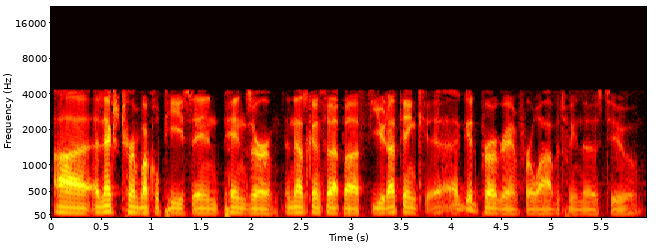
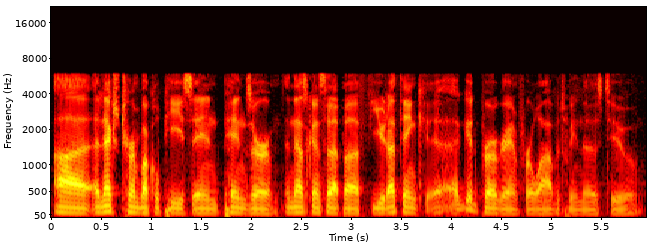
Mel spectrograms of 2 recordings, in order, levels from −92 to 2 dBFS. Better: second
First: garbled, watery; badly; nothing above 4 kHz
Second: garbled, watery; slightly; nothing above 6 kHz

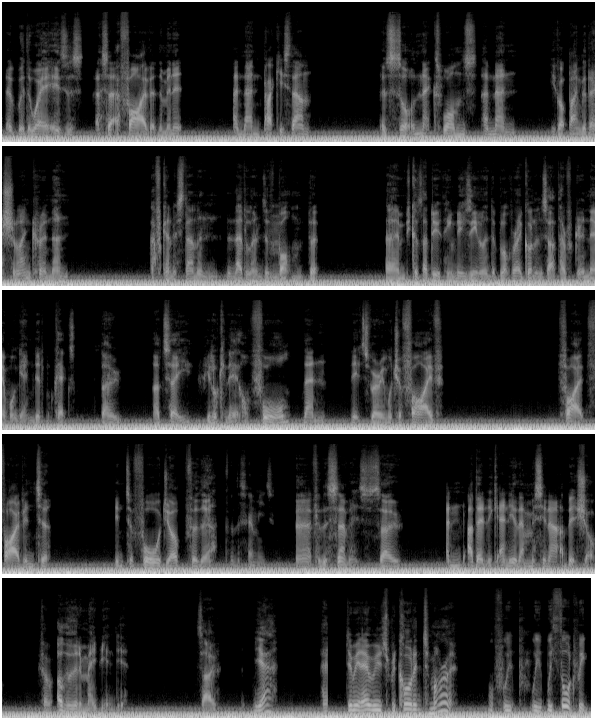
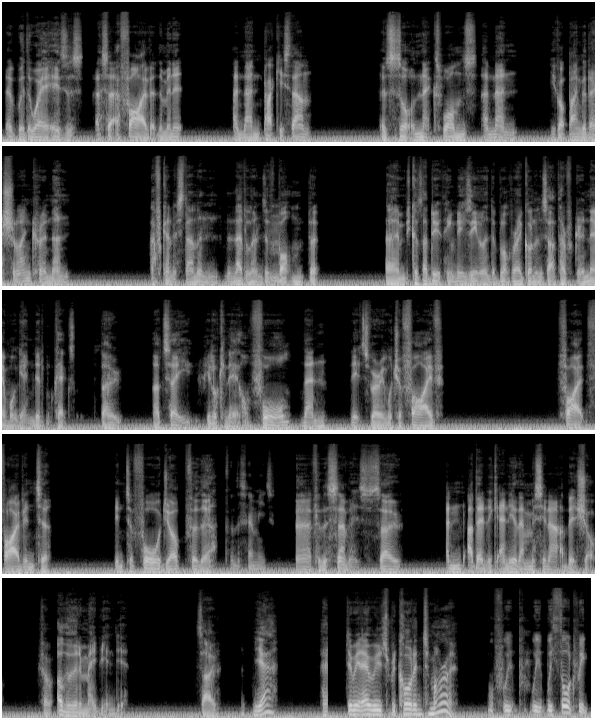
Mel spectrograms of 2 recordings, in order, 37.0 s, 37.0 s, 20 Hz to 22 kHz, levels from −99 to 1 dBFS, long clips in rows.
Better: second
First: low rumble; loud; throughout; 5 dB below the speech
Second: low rumble; faint; throughout; 25 dB below the speech

